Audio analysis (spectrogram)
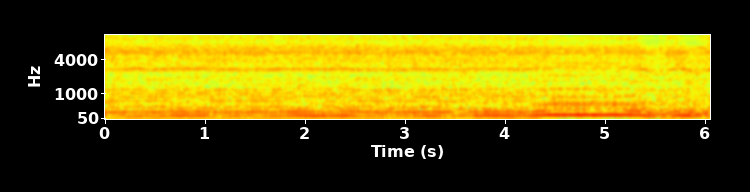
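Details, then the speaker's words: Stihl KM130 two-stroke with chainsaw attachment fitted, runs fine unloaded: drone unsteady, hunting under load, levels off with choke; fuel starvation, suspected debris under main jet. "up so you can kind of hear I mean it's running but if I give it a little bit of Choke it levels off a lot so it sounds like it's starving to me starving for fuel"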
